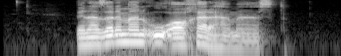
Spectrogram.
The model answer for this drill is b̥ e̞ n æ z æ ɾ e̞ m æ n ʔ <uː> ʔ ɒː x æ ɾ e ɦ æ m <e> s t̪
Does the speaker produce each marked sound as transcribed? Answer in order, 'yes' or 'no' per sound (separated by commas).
yes, no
